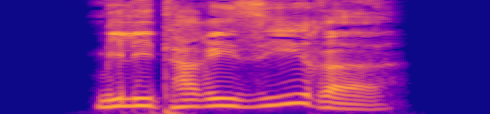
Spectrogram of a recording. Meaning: inflection of militarisieren: 1. first-person singular present 2. first/third-person singular subjunctive I 3. singular imperative
- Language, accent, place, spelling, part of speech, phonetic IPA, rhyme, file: German, Germany, Berlin, militarisiere, verb, [militaʁiˈziːʁə], -iːʁə, De-militarisiere.ogg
